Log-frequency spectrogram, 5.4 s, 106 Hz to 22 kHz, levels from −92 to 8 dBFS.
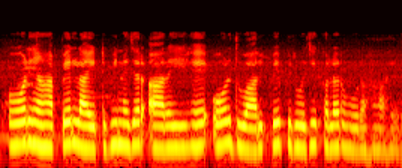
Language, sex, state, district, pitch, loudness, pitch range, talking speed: Hindi, female, Uttar Pradesh, Saharanpur, 210 Hz, -17 LUFS, 205-225 Hz, 190 wpm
